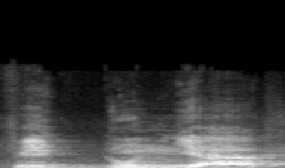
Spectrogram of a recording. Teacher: dal harfinde de ü değil aksine u'ya yakın veya u sesinin çıkarılması gerektiği. Bazı insanlar da u sesi çıkarmaya çalışırken o sesini çıkarıyor.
